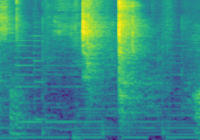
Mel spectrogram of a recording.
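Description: Two short, sharp clatters about a second in, less than half a second apart, as a clear plastic ruler and a pen are set down on the table, over steady background music.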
